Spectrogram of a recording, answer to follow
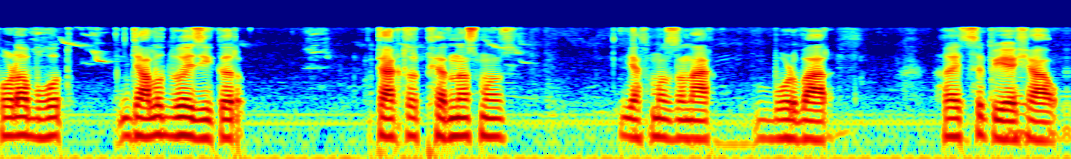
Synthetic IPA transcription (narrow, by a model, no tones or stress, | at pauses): t̪ʰoːɽabot̪d͡ʒalud̪bəjzikəɾ | ʈɾaːkʈəɾpʰeɾnɐsmɐz | jɐt̪ʰmɐzːɐnaːk̚ | boɽbaːɾ | həjt̪sɨpijeʃaːw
